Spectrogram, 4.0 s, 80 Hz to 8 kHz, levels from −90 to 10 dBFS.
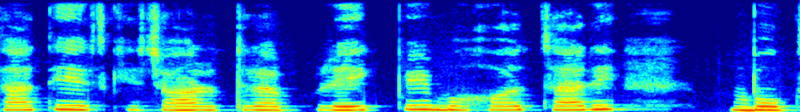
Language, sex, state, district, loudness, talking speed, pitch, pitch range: Hindi, female, Jharkhand, Ranchi, -14 LUFS, 165 wpm, 260 Hz, 250-275 Hz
